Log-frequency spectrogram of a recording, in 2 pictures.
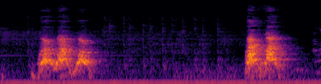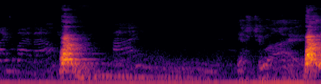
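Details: One-year-old pug barking at the TV show Wheel of Fortune: short, harsh barks in single bursts and pairs, spaced two to three seconds apart, over a steady low hum with faint TV voices between barks.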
